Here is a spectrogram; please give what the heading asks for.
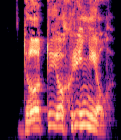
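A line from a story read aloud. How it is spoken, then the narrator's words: Hoarse mumble. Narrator (Russian): севшим голосом промямлил Клоп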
